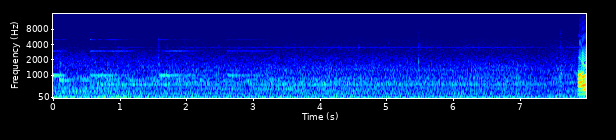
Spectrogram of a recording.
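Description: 2015 Jeep Cherokee's power liftgate closing: a steady motor hum, with a warning beep sounding about once a second for the first few seconds as the hatch comes down.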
